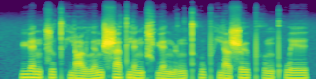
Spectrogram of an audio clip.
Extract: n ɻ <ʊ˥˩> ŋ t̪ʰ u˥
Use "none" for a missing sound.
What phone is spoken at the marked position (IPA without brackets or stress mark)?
ʊ˥˩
